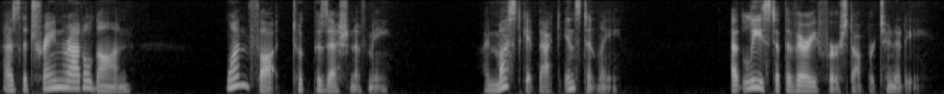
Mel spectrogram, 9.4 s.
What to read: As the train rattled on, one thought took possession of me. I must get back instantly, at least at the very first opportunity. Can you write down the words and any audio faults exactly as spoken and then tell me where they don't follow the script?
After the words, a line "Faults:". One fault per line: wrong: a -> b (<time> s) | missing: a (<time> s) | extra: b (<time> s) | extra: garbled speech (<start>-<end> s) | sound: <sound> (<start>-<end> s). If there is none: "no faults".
As the train rattled on, one thought took possession of me. I must get back instantly, at least at the very first opportunity.
Faults:
no faults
